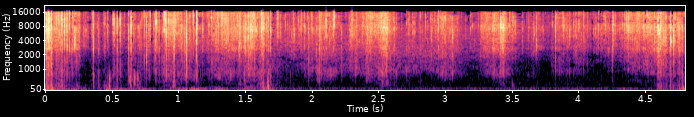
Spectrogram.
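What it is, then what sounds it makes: Bead-covered ball scratched with nails. A gold bugle-bead covered ball is held in both hands and scratched and squeezed with long nails. The result is a dense, bright crinkling and rattling of many small clicks, with faint low hum underneath and no lingering ring.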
